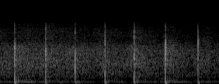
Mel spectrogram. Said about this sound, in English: 15 people just responded to the gospel. Y'all, we can celebrate that. I want y'all to clap for that. That's awesome. 15 salvations. That's awesome.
